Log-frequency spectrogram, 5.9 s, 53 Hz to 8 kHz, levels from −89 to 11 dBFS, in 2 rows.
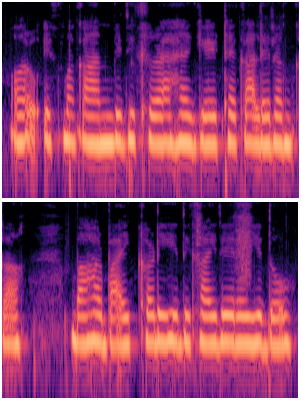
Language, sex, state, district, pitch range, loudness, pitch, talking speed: Hindi, female, Haryana, Charkhi Dadri, 215-225 Hz, -11 LUFS, 220 Hz, 210 wpm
